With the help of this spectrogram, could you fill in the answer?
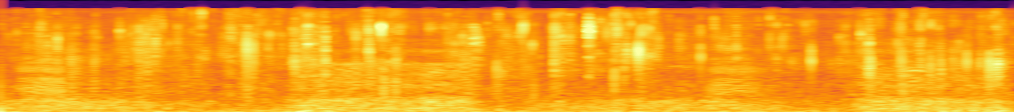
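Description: A fresh yellow lemon cut into two halves, one half held in each hand close to the microphone, is squeezed and rubbed with fingertips. The juicy halves give soft, continuous wet squishing and crackling, with bright little clicks and pops over a low rumble.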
